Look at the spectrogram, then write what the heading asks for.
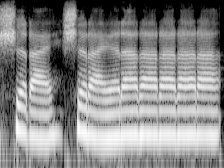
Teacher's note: the d is a flap sound because it comes between two vowels or diphthongs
